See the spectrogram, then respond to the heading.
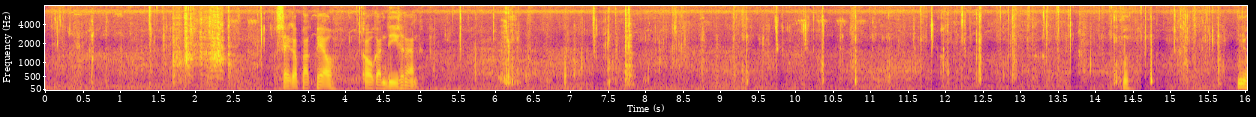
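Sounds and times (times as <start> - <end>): steady low hum: 0.0 - 16.0
man chewing wet mouth smacks: 5.0 - 15.8.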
